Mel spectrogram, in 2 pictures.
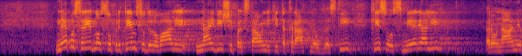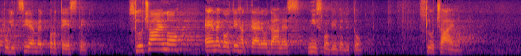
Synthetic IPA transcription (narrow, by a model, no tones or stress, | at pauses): nɛpɔsɾeːd̪nɔsɔpɾit̪eːmsɔd̪ɛlɔʋaːlinajʋiʃjipɾɛt̪st̪aːwnikit̪akɾaːt̪nɛɔblast̪ikisɔusmeːɾjali | ɾawnaːnjɛpɔlit̪siːjɛmɛt̪̚pɾɔt̪eːst̪i | slut͡ʃajnɔɛːnɛɡaɔt̪ːeːxakt̪ɛɾjɛwd̪aːnɛsniːsmɔʋiːd̪ɛlit̪o | slut͡ʃajnɔ̰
